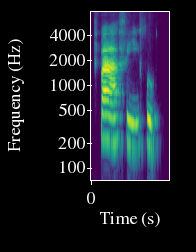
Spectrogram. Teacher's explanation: gigi atas tu mesti menyentuh bibir bawah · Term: huruf fa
